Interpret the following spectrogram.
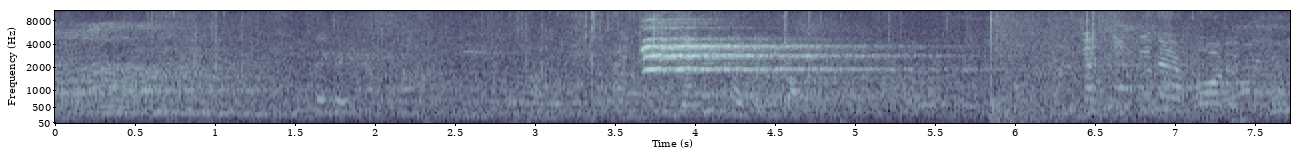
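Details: Beluga at Port of Nagoya Public Aquarium, public training session, 18 July 2016, 13:30: after murmuring crowd noise, one clear harmonic tonal call starts abruptly and holds steady for about two seconds, then the crowd chatter continues.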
